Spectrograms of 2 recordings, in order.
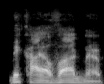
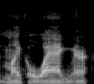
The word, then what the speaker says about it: Michael Wagener: it on YouTube is he pronounces it mikail vogner but we we all called Michael Wagener Michael Wagener that's the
